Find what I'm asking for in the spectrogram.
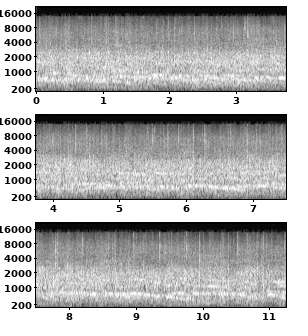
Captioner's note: some Applause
